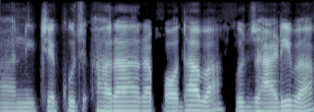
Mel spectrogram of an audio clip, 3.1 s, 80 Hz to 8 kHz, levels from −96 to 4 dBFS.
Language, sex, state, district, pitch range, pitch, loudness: Bhojpuri, male, Uttar Pradesh, Deoria, 110-120 Hz, 120 Hz, -20 LUFS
